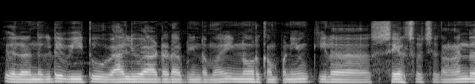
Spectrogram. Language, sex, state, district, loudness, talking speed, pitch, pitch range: Tamil, male, Tamil Nadu, Namakkal, -15 LUFS, 165 wpm, 120 Hz, 115-125 Hz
